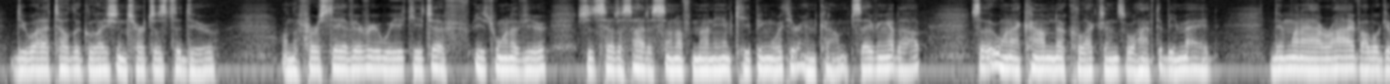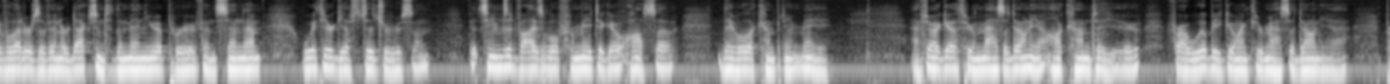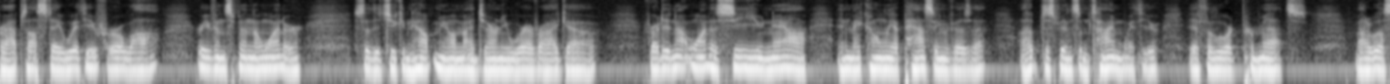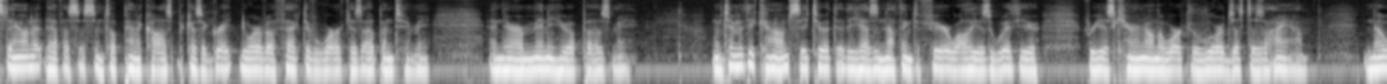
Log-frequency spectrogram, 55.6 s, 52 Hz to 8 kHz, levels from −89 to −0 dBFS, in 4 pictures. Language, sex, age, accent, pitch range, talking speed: English, male, 50-69, American, 115-125 Hz, 230 wpm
